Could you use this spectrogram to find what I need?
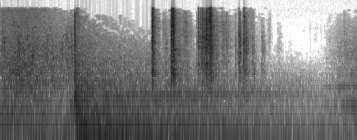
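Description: A rifle fires a single loud shot that booms and echoes away.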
